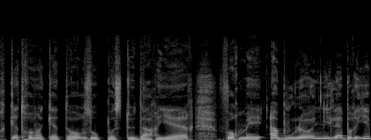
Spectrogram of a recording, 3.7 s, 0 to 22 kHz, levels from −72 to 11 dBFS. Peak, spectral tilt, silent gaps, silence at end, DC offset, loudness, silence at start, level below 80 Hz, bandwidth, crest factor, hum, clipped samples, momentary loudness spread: -6 dBFS; -4.5 dB/octave; none; 0 s; under 0.1%; -24 LUFS; 0 s; -50 dBFS; 17 kHz; 18 dB; none; under 0.1%; 3 LU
